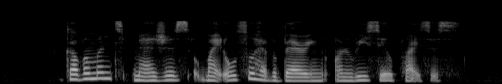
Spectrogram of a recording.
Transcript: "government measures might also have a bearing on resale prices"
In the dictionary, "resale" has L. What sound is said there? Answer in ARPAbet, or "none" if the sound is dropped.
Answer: L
